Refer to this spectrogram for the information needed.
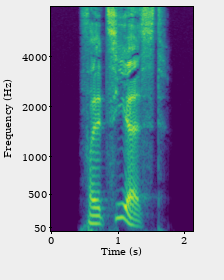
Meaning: second-person singular subjunctive I of vollziehen
- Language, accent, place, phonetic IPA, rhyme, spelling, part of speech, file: German, Germany, Berlin, [fɔlˈt͡siːəst], -iːəst, vollziehest, verb, De-vollziehest.ogg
